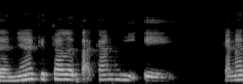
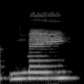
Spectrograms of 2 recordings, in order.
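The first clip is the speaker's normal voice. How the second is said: May held high and level; first tone; 6 semitones higher than usual. Shown as a demonstration. Tone mnemonic for students, first tone. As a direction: stretch May on a high, even pitch. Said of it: "nada satu".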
